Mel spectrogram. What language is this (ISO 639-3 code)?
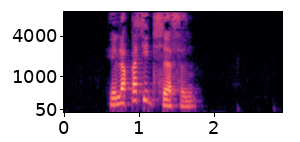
kab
